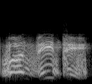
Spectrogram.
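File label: Serbian enemy detected mood high; War Thunder; speech srb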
